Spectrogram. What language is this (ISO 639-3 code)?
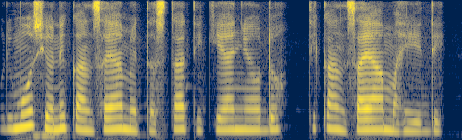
kik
